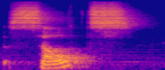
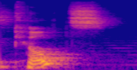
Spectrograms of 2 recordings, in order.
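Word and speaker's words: Celts: think I think I think it's said Kelts right it's not selts I think it's Kelts it it is spelled no it's spelled Kelts but it you say with a kind of with a K Kelts you say Kelts instead of Cs you find a better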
